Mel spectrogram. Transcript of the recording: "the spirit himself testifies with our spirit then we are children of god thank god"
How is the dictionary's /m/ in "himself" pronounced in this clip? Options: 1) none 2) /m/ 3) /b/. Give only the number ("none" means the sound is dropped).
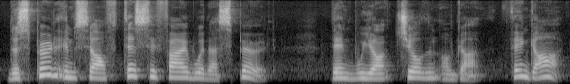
2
